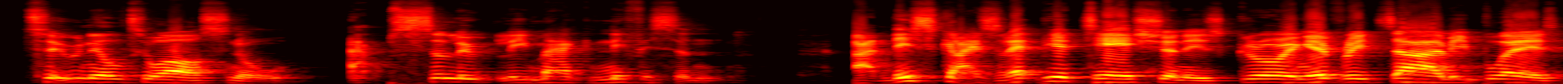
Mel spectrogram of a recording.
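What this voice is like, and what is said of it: Football commentator voice impression. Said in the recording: “do an impression of a commentator... I'm going to need to change my tone... it's a bit Alan Hansen, it's meant to be Andy Gray”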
